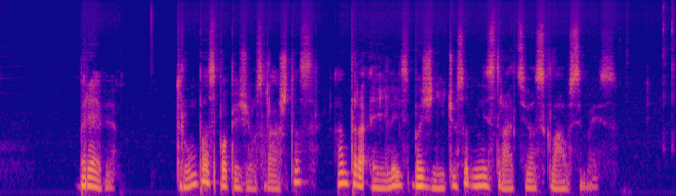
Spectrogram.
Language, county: Lithuanian, Vilnius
